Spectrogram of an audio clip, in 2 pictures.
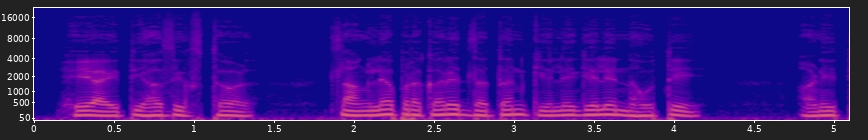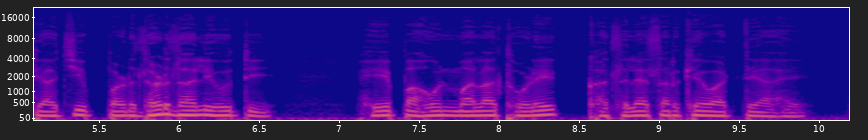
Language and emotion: Marathi, sad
